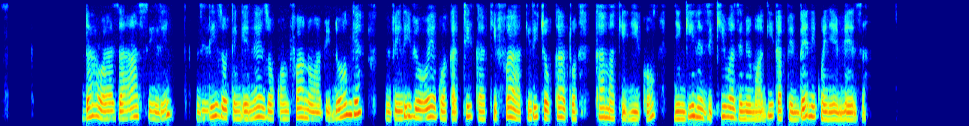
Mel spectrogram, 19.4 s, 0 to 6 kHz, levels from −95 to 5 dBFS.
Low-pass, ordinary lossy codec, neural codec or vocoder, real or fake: 5.4 kHz; AAC, 32 kbps; vocoder, 22.05 kHz, 80 mel bands, WaveNeXt; fake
